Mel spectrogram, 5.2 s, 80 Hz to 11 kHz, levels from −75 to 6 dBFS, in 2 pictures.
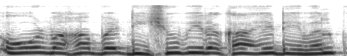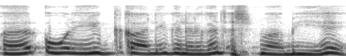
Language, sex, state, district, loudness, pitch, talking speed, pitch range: Hindi, female, Delhi, New Delhi, -11 LUFS, 265 Hz, 195 wpm, 240-275 Hz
